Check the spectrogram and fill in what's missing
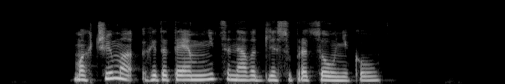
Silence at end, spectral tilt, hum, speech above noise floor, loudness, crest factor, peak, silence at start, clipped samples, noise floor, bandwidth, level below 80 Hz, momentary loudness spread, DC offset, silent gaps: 1.25 s; -6.5 dB/octave; none; 58 dB; -21 LUFS; 16 dB; -6 dBFS; 0.75 s; under 0.1%; -78 dBFS; 8.2 kHz; -62 dBFS; 7 LU; under 0.1%; none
